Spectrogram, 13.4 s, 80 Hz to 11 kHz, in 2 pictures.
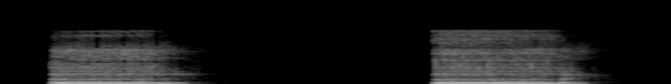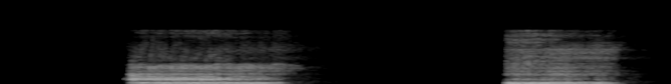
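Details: Loud snoring from vibrating nasal and pharyngeal tissues caused by turbulent airflow through a narrowed airway: four long, rough, rattling breaths about 16 a minute, separated by silence.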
